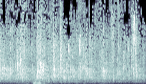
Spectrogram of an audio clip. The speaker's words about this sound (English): Anyway, no, I think the VBS has done a pretty amazing job of decorating. Let's give them a hand of applause there.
